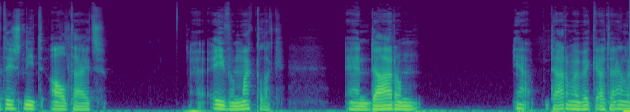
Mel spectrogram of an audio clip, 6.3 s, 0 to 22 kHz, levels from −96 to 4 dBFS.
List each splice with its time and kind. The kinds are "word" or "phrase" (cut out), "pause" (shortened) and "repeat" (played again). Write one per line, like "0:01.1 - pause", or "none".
0:05.1 - pause

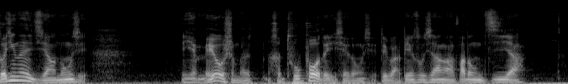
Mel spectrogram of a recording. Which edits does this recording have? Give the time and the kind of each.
none

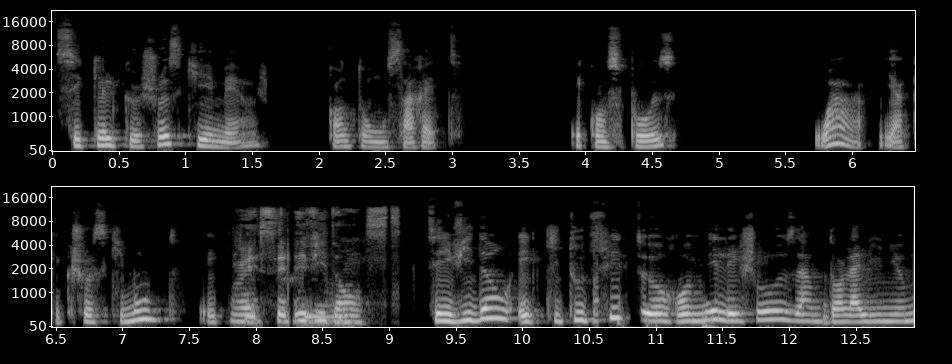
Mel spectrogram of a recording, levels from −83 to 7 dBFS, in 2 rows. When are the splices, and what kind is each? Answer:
0:07.5 - pause
0:09.2 - pause
0:10.1 - word

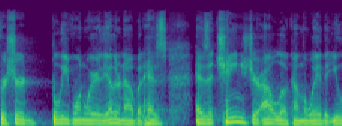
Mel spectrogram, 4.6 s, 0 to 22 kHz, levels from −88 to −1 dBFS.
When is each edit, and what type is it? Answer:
none

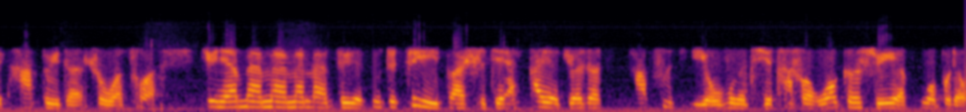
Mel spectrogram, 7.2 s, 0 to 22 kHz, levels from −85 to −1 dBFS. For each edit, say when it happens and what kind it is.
0:04.0 - word

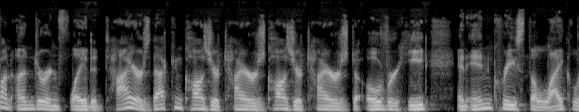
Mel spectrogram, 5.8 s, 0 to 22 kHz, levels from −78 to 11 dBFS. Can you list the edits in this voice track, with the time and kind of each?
0:02.7 - repeat

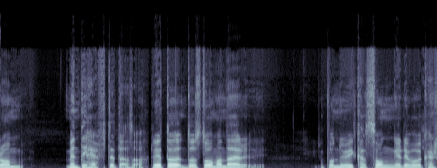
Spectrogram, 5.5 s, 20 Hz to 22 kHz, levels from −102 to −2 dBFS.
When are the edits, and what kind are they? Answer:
0:01.1 - word
0:01.9 - pause
0:04.0 - word

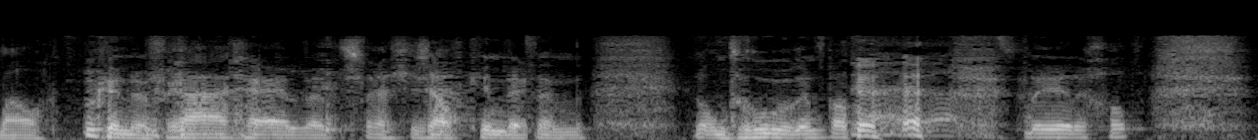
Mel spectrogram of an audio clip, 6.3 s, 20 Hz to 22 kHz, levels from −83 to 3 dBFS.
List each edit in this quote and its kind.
0:01.8 - word
0:02.6 - word
0:04.3 - phrase
0:05.1 - word

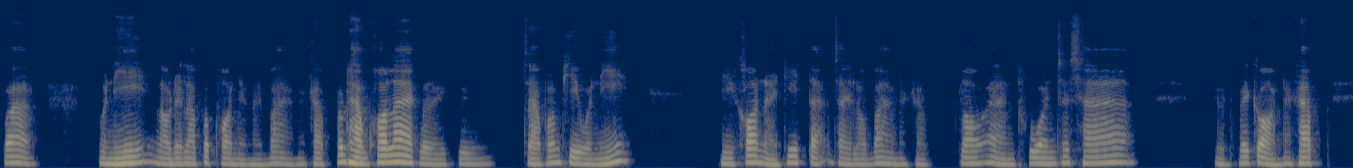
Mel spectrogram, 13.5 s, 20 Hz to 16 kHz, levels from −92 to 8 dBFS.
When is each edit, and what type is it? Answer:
0:03.3 - pause

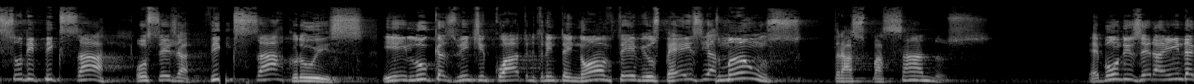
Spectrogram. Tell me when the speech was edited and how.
0:02.8 - word
0:03.8 - pause
0:06.1 - phrase
0:06.6 - word
0:07.2 - word

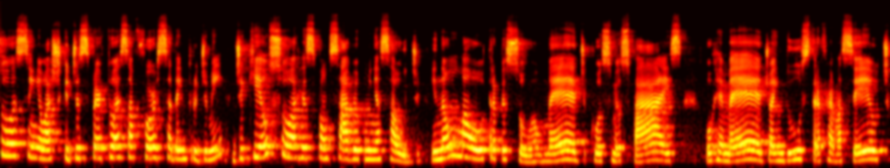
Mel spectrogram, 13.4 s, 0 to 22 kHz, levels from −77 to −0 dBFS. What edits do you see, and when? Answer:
0:03.4 - pause
0:05.5 - word
0:06.4 - pause

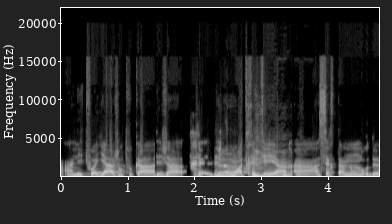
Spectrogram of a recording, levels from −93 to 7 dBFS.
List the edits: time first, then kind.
0:01.4 - word
0:02.3 - word

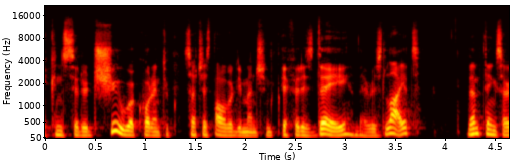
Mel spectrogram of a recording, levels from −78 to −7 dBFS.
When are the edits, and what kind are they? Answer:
0:01.3 - word
0:01.7 - word
0:02.3 - word

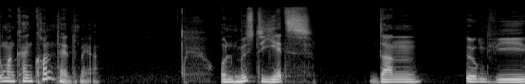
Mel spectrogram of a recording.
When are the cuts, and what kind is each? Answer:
none

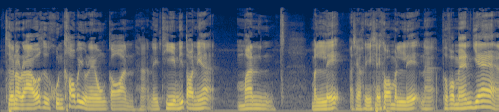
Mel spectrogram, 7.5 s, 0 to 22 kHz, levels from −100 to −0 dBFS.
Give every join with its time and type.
none

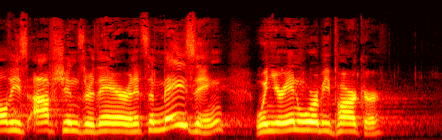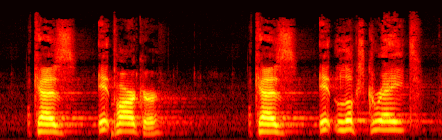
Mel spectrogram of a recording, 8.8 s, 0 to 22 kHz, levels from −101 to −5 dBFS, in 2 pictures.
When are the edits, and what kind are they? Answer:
0:05.5 - repeat

